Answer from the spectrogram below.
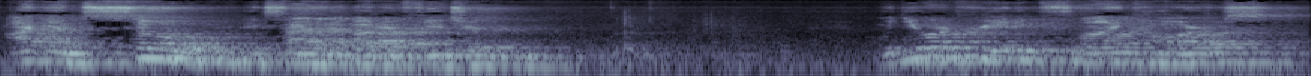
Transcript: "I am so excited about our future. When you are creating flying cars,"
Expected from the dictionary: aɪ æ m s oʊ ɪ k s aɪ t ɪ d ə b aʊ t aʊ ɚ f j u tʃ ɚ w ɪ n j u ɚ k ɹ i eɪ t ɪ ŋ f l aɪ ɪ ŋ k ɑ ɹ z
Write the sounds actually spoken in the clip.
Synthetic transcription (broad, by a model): aɪ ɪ m s oʊ ɪ k s aɪ t ɪ d ə b aʊ t aʊ ɚ f j u tʃ ɚ w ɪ n j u ɚ k ɹ i eɪ t ɪ ŋ f l aɪ ɪ ŋ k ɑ ɹ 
